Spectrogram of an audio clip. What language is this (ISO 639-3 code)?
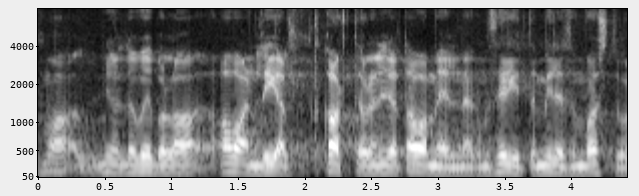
est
